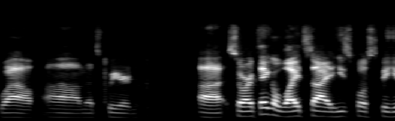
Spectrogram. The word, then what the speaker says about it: Arcega: Did you know that that's how you pronounce it? It's Arthega, not Arcega.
